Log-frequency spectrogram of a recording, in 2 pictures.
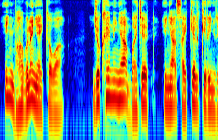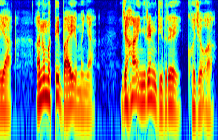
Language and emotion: Santali, sad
